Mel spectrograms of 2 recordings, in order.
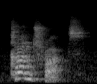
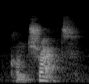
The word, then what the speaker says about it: contract: Si c'est un nom, un adjectif ou quoi que ce soit d'autre, l'accent va être porté sur la première syllabe.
